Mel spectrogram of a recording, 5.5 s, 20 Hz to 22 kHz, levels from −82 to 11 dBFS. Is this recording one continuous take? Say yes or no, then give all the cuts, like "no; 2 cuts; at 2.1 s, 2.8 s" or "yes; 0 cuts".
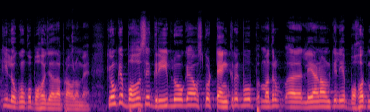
yes; 0 cuts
